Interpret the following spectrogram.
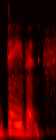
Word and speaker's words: D4VD: Literally, for the singer known professionally as David, spelled D4 VD. I know it's strange, but it's pronounced date.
